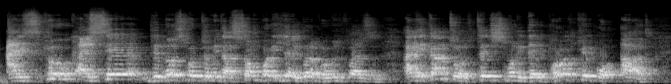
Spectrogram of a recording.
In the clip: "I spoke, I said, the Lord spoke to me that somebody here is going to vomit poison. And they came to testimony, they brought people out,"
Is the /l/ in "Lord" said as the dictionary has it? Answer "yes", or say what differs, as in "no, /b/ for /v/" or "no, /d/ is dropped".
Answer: no, /n/ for /l/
